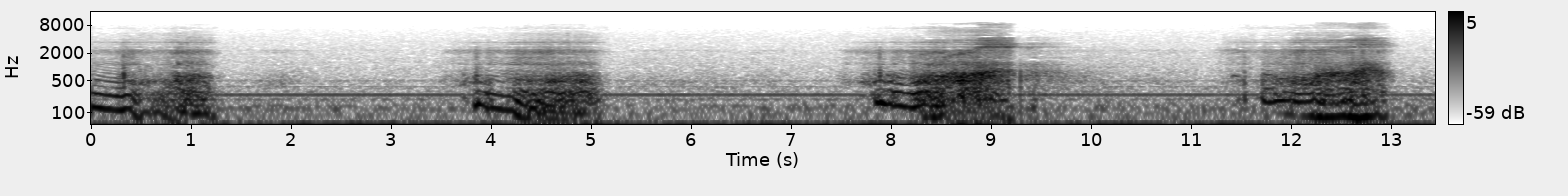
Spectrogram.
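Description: Rough, fluttering snores on each breath in, about 15 a minute, over a steady room hum; ordinary snoring.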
